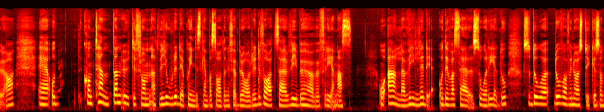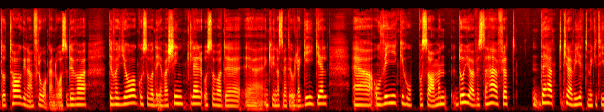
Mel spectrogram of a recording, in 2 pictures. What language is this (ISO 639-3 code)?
swe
